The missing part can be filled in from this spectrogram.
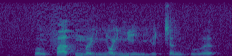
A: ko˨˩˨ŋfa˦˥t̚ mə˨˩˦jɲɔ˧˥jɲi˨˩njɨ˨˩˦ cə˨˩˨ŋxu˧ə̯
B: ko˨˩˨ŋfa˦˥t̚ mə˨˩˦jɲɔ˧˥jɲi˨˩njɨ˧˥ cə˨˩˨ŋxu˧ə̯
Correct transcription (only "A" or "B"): B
